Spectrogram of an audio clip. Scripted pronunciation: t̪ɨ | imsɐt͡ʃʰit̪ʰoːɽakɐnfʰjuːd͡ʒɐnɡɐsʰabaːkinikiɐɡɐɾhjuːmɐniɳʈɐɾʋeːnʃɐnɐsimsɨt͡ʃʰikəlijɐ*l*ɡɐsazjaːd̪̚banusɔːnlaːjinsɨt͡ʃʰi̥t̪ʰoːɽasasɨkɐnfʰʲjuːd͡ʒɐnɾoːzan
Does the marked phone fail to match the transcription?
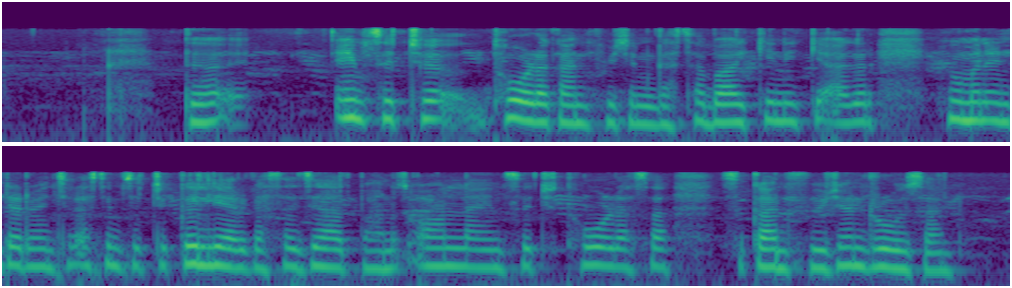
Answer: yes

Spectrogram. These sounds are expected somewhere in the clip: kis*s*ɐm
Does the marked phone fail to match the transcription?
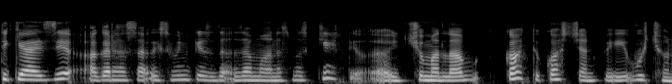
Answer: yes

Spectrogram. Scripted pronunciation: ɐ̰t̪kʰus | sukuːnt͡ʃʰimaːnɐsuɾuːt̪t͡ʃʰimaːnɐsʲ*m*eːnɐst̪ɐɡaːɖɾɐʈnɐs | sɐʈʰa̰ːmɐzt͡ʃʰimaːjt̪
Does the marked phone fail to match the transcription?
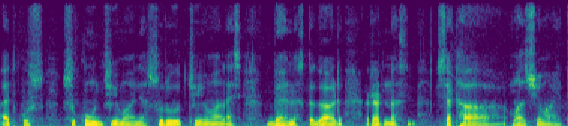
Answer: yes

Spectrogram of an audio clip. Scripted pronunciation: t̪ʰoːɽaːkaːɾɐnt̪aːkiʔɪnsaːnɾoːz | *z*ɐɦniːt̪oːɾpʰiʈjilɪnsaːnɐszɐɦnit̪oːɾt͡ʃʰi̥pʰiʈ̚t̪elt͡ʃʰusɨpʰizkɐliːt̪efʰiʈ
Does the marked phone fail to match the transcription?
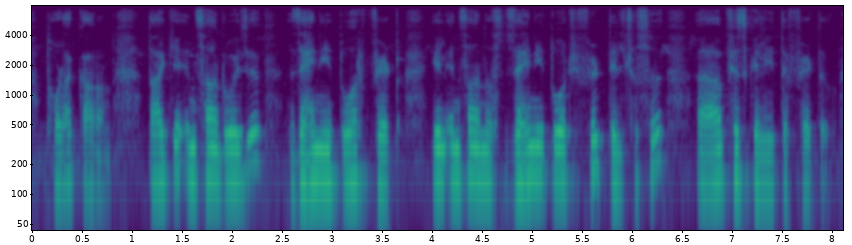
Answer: no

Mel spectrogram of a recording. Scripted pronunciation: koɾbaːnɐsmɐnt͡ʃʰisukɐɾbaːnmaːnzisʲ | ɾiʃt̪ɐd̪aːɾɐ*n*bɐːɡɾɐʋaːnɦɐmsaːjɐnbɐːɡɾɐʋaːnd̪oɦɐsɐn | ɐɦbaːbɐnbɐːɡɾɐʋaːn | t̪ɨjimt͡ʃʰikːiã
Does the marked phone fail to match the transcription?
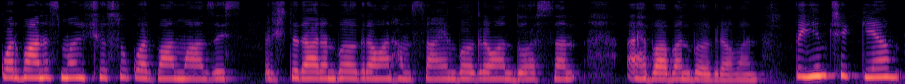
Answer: no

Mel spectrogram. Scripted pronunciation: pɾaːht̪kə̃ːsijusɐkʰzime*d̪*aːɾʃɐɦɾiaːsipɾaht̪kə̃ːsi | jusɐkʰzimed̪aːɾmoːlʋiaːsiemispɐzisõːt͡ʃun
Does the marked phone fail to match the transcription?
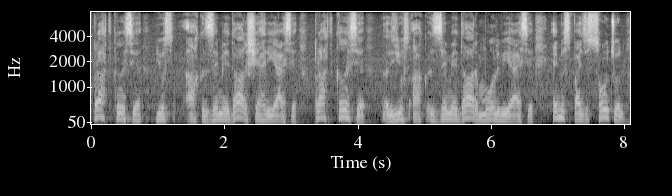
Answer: no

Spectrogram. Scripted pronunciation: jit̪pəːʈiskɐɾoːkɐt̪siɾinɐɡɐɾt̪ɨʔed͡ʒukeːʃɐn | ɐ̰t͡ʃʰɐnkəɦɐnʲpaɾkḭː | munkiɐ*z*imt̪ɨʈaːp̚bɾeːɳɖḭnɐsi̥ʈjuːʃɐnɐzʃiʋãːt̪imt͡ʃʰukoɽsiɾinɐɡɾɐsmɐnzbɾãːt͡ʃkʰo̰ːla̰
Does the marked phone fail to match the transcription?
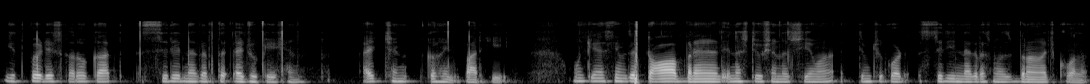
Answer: yes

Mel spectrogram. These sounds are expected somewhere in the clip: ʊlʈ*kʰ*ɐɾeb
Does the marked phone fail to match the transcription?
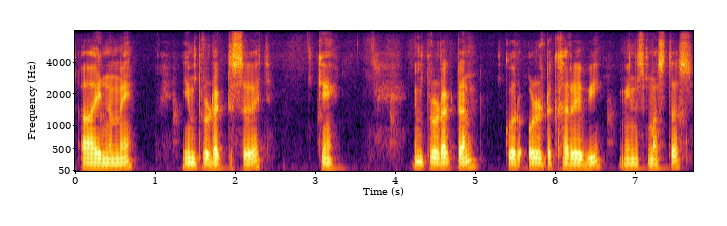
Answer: no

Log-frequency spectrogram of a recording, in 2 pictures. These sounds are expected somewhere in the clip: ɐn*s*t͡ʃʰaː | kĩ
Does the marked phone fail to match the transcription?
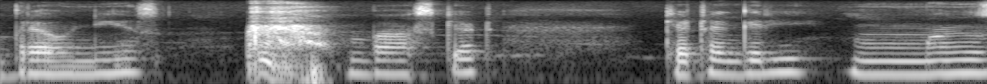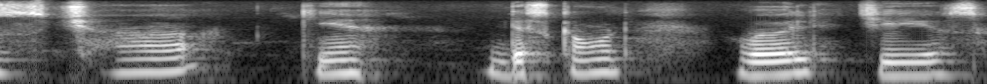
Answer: yes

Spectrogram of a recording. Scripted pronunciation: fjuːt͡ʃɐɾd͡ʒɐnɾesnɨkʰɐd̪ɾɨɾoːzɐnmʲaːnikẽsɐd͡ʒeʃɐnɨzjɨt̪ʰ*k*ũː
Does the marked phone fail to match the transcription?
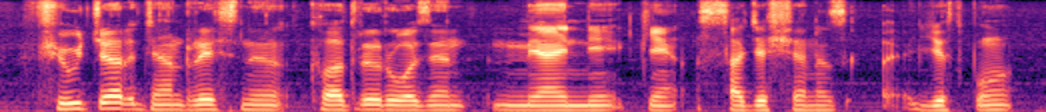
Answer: yes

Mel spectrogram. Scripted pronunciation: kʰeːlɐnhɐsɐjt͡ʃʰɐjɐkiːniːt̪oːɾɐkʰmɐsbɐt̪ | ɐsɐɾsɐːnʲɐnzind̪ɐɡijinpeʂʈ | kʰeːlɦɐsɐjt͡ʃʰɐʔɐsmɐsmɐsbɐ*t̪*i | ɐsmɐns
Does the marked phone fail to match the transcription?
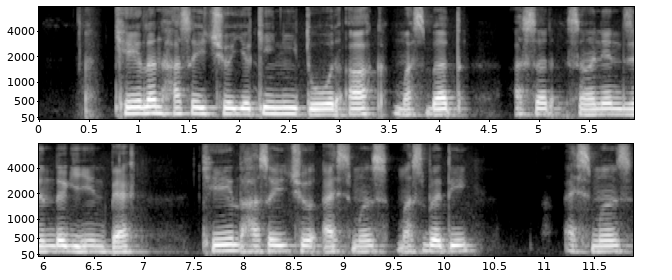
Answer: no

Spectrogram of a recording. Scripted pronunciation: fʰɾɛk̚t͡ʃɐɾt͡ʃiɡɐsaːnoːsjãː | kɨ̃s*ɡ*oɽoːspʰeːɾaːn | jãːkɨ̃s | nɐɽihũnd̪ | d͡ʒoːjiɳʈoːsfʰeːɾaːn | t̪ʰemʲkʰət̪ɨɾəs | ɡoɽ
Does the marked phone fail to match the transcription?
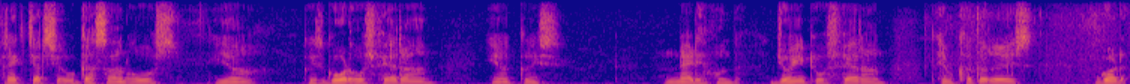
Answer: no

